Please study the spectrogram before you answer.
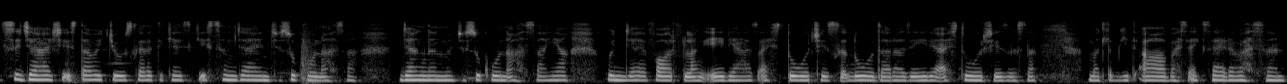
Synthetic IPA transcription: sɨd͡ʒaːt͡ʃʰiist̪aʋɐt͡ʃuːzkɐɾɐt̪ikʲɐskissɐmd͡ʒaːjɐnt͡ʃʰisukuːnaːsad͡ʒɐŋɡlɐnmɐnt͡ʃʰisukuːnaːsaːjãkund͡ʒaːfaːɾflɐŋɡeːɾijaːzɐ̰sʰt̪oːɾt͡ʃʰiːzkad̪uːɾd̪ɐɾaːzeːɾijaːɐsʰt̪oːɾt͡ʃʰizɡɐsamɐt̪lɐbɡit̪aːbɐsʲɐksaːjɖɐʋɐsɐn

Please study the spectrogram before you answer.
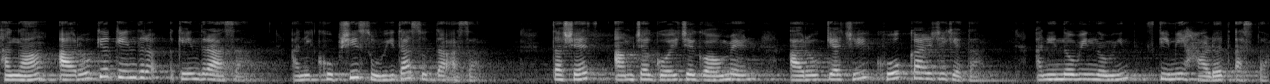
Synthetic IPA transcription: hə̃ŋɡãaɾoɡjəkend̪ɾəkẽnd̪ɾəːsa | anikʰubɕiːsuʋid̪ʱasud̪ʱːaʔə̰sa̰ | t̪əɕet͡samt͡ɕjaɡojt͡ɕeɡɔʋɾmeɳʈaɾoɡjat͡ɕikʰup̚kaɾd͡ʑiːɡʱɛt̪aː | ninəʋiːnːəʋiːnskimiɦaɽət̪əst̪a

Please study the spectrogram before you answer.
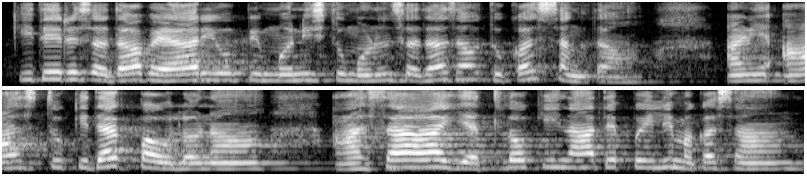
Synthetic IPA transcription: kiːt̪eɾsəd̪aʋʱɛɭaɾjepim̤ənist̪um̤əɽ̃uːnsəd̪ad͡zãwt̪ukasːãŋɡt̪aː | ɽ̃iʔad͡zt̪ukit̪jɛk̚pawlɔna | asajɛt̪lɔkinat̪epəjliːm̤əkasãŋɡ

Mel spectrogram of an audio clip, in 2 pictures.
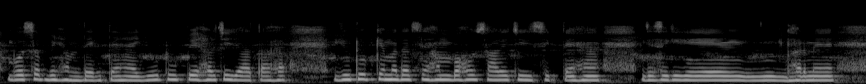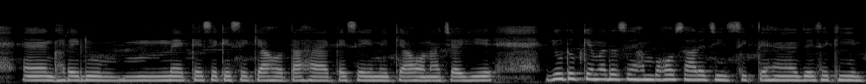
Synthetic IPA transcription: ʋosɐbːʱiɦɐmd̪eːkʰt̪eɦɛ̃juːʈjuːb̚peɦɐɾt͡ʃiːzaːt̪aɦɛː | juːʈjuːbkemɐd̪əd̪seɦɐmbɐɦʊt̪saːɾet͡ʃiːzsɪkʰt̪eɦɛ̃ | d͡ʒɛːs̬eki | ɡʱɐɾmẽ | ɡʱəɾeːlumẽkɛːsekɛːsekjaɦoːt̪aɦɛkɛːsemẽkjaɦoːnat͡ʃaːɦie | juːʈjuːbkemɐd̪əd̪seɦɐmbəɦʊt̪saːɾet͡ʃiːzsikʰt̪eɦɛ̃d͡ʒɛːseki

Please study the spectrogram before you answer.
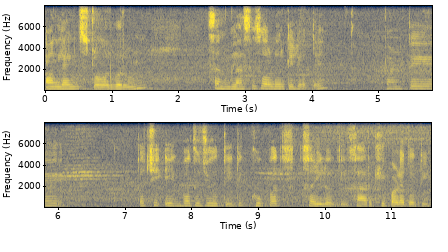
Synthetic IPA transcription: ɔnlainsʈoɾʋəɾuːn | sənɡlasəsɔɾɖəɾkelḛɦo̰t̪e | pəɳt̪e | t̪jat͡ɕiːʔekbʱat͡sd͡zud͡ʑiːɦot̪iːt̪iːkʰuːpət͡ssəiːlɦot̪iːsaɾkʰiːpəɽət̪ɦot̪iː

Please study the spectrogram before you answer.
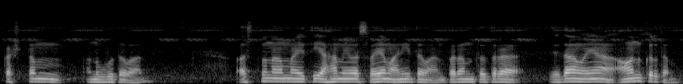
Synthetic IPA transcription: kɐʂʈɐmɐnubʱut̪ɐʋaːn | ɐ̰st̪unaːmɐit̪iɐɦɐmeːʋɐsʋɐjɐmaːnit̪ɐʋaːnpɐɾɐmt̪ɐt̪ɾa | jɐd̪aːʋɐjãaːwnkɾɪt̪ɐm

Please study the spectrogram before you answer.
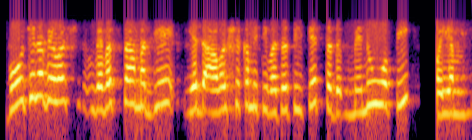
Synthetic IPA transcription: bʱoːd͡ʒɐnɐʋʋɐʋjɐʋɐst̪ʰaːmɐd̪ʱjeːjɐd̪aːʋɐʃjɐkɐmit̪iʋɐd̪ʱɐt̪iːt͡ʃeːt̪ːɐd̪menuːʋɐpi | ʋɐjɐm

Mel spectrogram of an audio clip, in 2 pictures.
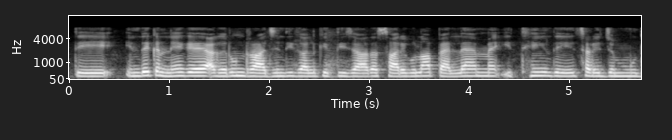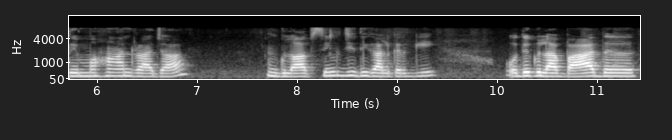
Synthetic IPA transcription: t̪eːɪnd̪eːkənːẽːɡɛːəɡəɾɦʊnɾaːd͡ʒẽːd̪iːɡəlkiːt̪iːd͡ʒaːd̪aːsaːɾeːɡʊlãːpɛːlɛ̃ːmɛ̃ːʔɪt̪ʰːẽːd̪eːsaːɖeːd͡ʒəmːũːd̪eːməɦaːnɾaːd͡ʒaː | ɡʊlaːbsɪ̃ŋɡd͡ʒiːd̪iːɡəlkəɾɡiː | oːd̪eːɡʊlaːbaːd̪

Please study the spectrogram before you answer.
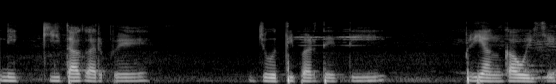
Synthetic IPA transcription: nɪkːit̪akəɾpe | d͡ʒoːt̪ipəɾd̪eːt̪i | pɾijə̃ŋkaɦoit͡ʃe

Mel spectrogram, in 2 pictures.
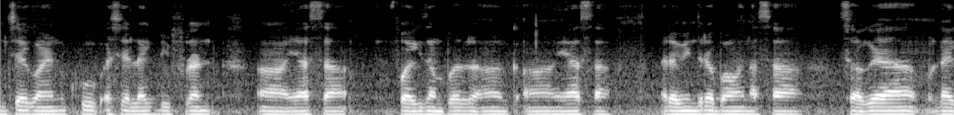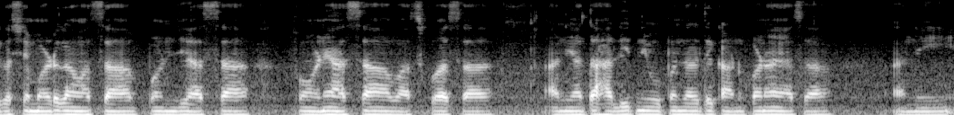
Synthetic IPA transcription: amt͡ɕeɡɔjə̃nkʰuːpəɕelajk̚ɖifɾəɳʈ | ɦeasa | fɔɾekzãmpəl | ɦeəsa | ɾəʋind̪ɾəbʱəʋənəsa | səɡɭjalajkəɕeməɽɡãwəsapəɳd͡ʑeəsa | fɔɳjaəsaʋat͡skoəsa | a̰niat̪aɦaliːt̪niopənd͡zʱalat̪ekaɳkɔɽ̃ajəsa̰ː | ni

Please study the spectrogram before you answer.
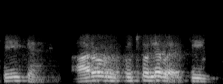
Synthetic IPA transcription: ʈʰiːkɦɛː | aːɾokʊt͡ʃʰolebʱajkʰiː

